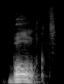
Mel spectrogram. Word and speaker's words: balk: they never bulked and bulk by the way is spelled b a l k that will bring us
